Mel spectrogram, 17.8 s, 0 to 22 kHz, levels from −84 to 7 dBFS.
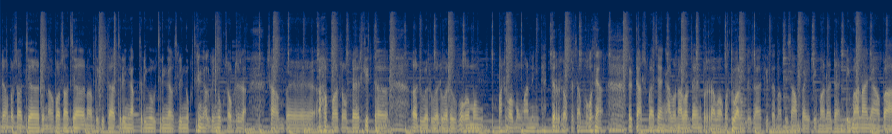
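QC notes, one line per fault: No faults heard anywhere in the clip. Nothing in the audio calls for a QC entry.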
